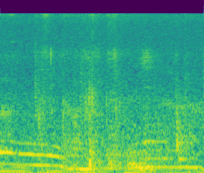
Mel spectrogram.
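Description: Near silence: room tone, with the faint tail of a pitched call falling away in the first half-second.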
